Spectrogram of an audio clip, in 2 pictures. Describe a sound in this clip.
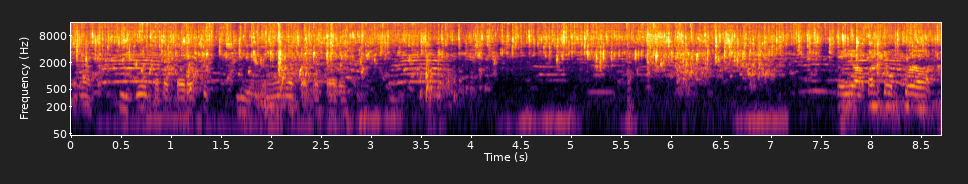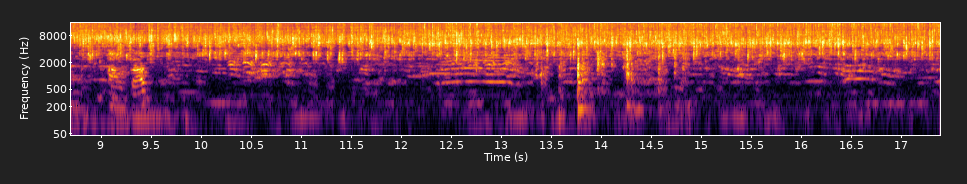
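Water splashes as a large fish thrashes.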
